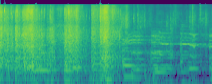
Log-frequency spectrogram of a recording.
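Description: A plastic poly mailer bag crinkling and rustling as it is pulled open by hand, loud for about the first two seconds. Then background music with a clear melody takes over about halfway through.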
